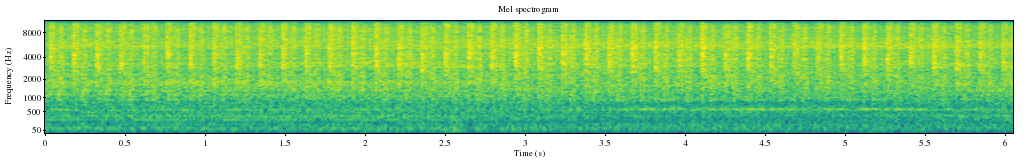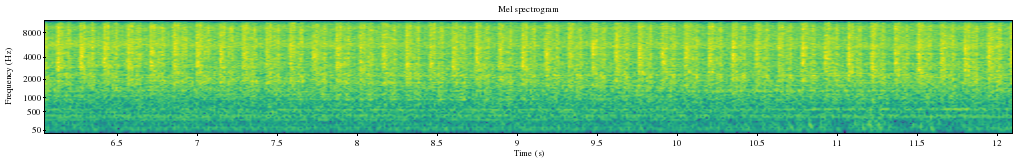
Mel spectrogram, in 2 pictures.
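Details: 1991 Ford F-150 at idle: even, light ticking about three to four per second over a steady idle; owner suspects the valves, cause not confirmed.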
